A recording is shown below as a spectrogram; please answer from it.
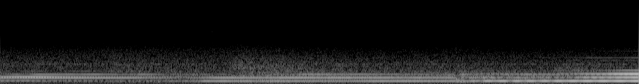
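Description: Tuba trio holding slow, sustained low chords. A new chord enters about two seconds in, and near the end the held notes beat against each other in a quick, even pulsing.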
